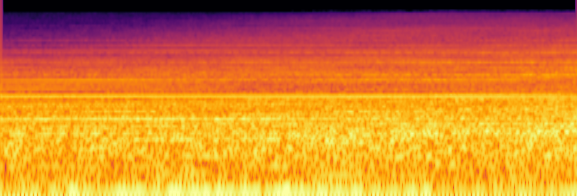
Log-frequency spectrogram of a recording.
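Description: Title-sequence music for a TV drama: a steady rushing roar with a long held tone running through it.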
